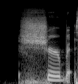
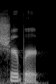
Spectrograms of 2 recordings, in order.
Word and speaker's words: sherbet: Sherbet. So it's sherbet, but we all pronounce it sherbert.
